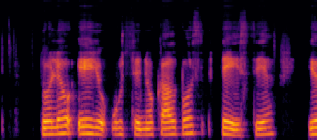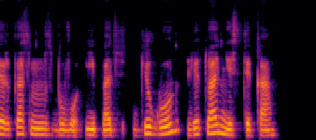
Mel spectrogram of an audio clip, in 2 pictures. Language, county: Lithuanian, Marijampolė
